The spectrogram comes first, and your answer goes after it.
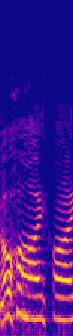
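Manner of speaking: high, loud, chirpy mock hello; fake friendly greeting. Preacher mimics coworkers greeting falsely, bright and loud. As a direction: ham up a sugary fake hello. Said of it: "They're going".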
